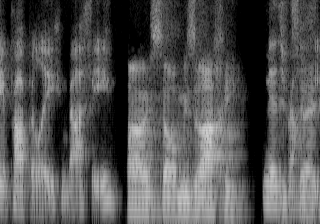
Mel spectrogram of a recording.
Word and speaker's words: Mizrahi: So Mizrahi. Mizrahi. It's hard, yeah. I'm very bad pronouncing other languages.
